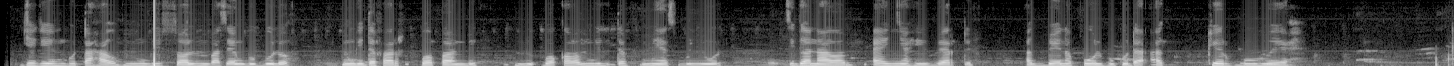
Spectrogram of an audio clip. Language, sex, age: Wolof, female, 18-24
